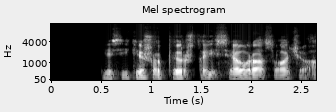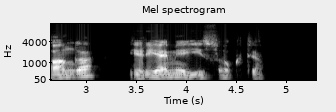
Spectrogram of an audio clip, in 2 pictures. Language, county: Lithuanian, Alytus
